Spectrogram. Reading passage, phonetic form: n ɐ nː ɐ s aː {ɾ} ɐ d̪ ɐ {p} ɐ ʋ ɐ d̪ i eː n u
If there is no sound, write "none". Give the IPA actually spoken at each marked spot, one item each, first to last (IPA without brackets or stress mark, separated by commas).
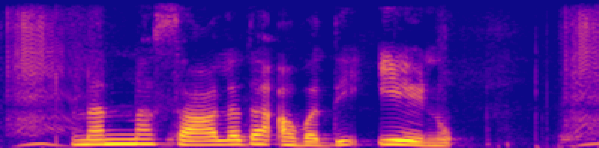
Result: l, ʔ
